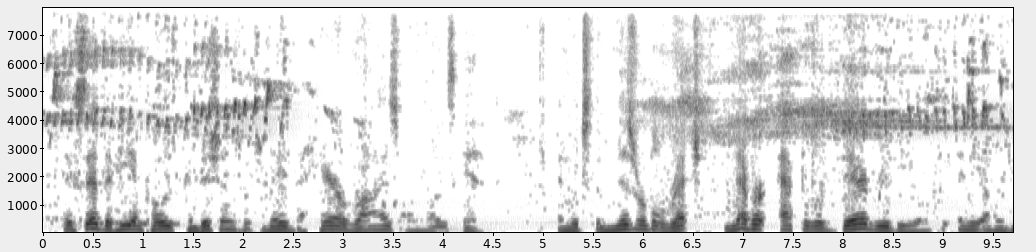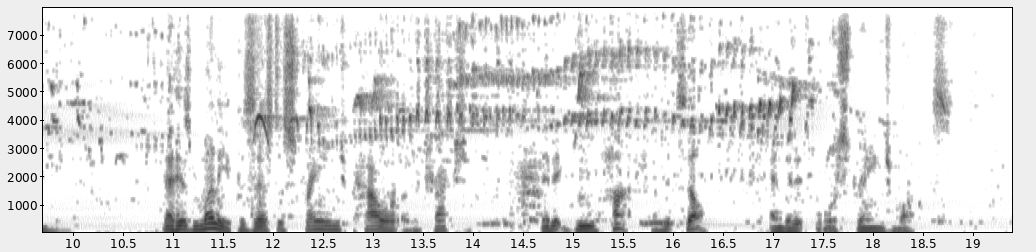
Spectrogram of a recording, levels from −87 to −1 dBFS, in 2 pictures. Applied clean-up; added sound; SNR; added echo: classical method spectral subtraction.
